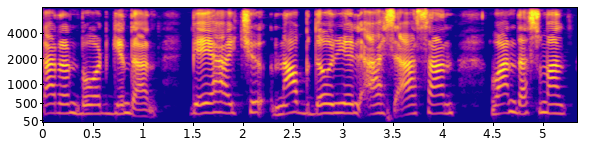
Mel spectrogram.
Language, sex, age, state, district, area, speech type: Kashmiri, female, 30-45, Jammu and Kashmir, Bandipora, rural, spontaneous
